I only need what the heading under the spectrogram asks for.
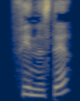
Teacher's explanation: Let your voice rise at the end, keep it friendly and clear.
